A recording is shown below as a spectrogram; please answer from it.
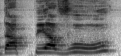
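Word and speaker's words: doppia vu: মানে হচ্ছে ভি ডাব্লিউ ডাব্লিউ এটাকে আমরা বলবো দাপ্পিয়া ভু বা দাপ্পিয়া ভি দাপ্পিয়া ভু বা দাপিয়া ভি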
